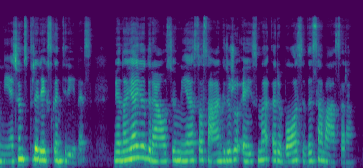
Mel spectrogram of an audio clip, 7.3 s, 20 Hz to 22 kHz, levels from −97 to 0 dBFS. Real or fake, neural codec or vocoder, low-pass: fake; vocoder, 44.1 kHz, 128 mel bands every 256 samples, BigVGAN v2; 14.4 kHz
